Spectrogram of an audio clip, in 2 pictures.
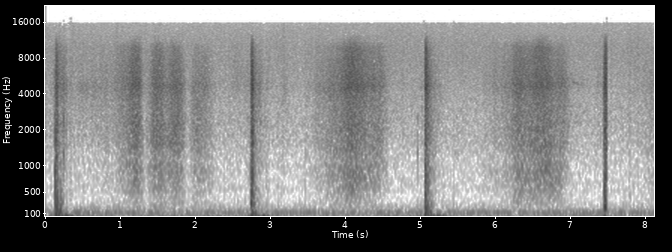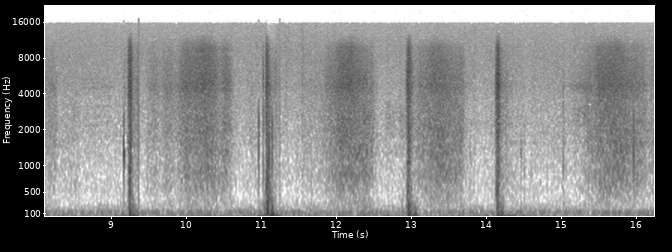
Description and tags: A shovel in dirt
Dirt, sound-effect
